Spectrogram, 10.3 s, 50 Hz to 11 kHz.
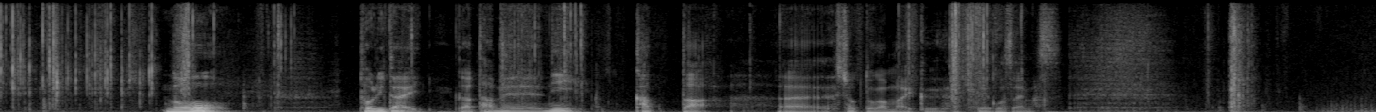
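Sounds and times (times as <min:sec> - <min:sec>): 
crinkling thin stiff paraffin-paper envelope window: 0:00.0 - 0:02.3, 0:06.8 - 0:07.7
speech: 0:01.2 - 0:01.8, 0:02.7 - 0:08.4.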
